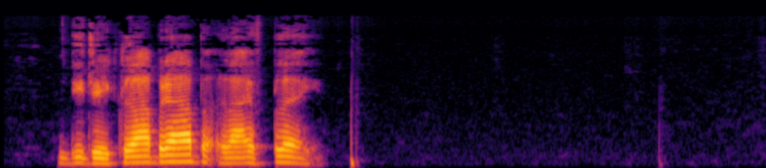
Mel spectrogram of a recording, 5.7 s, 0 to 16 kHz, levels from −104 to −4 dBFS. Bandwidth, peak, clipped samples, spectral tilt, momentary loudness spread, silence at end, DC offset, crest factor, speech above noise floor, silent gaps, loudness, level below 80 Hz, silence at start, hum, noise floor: 11 kHz; -6 dBFS; under 0.1%; -6.5 dB/octave; 15 LU; 3.45 s; under 0.1%; 20 dB; 61 dB; none; -21 LUFS; -64 dBFS; 0.45 s; none; -82 dBFS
